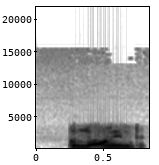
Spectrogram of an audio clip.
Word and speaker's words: Boulogne: Boulogne in France.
